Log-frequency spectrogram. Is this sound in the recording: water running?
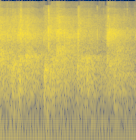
no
